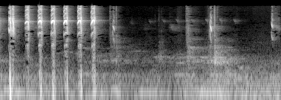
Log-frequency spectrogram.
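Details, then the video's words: Red-billed nuthatch singing a fast series of seven loud, sharp, high piercing notes evenly spaced about four per second, then a pause with a few faint chips. "Suara Rambatan Paruh Merah Gacor"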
